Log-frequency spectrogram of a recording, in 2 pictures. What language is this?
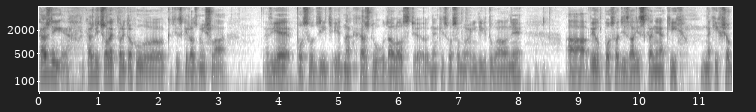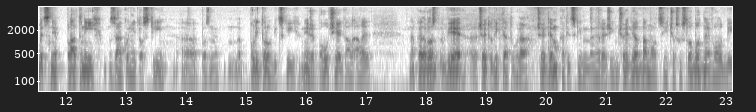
Slovak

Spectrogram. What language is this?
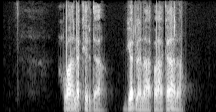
Central Kurdish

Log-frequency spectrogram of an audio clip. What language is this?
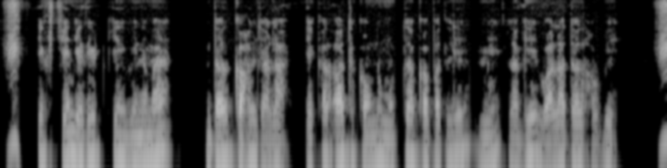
Bhojpuri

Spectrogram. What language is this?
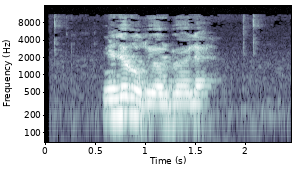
Turkish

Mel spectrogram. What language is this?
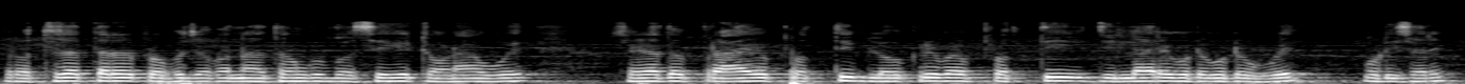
Odia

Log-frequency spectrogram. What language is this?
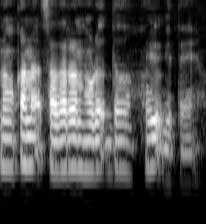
Santali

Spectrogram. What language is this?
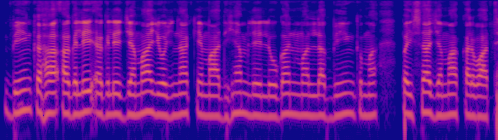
Chhattisgarhi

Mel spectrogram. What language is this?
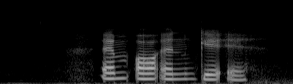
Norwegian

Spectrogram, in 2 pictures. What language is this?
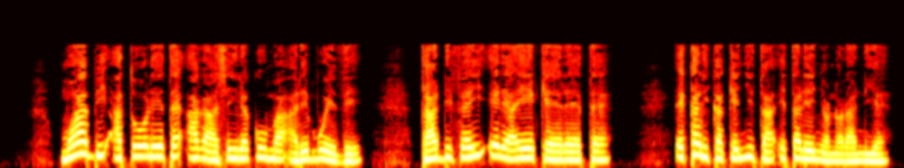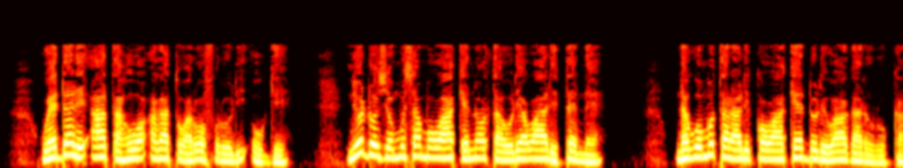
Kikuyu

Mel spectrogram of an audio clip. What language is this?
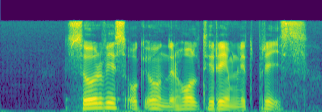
Swedish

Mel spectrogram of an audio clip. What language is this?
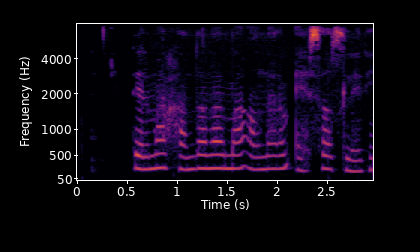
Pashto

